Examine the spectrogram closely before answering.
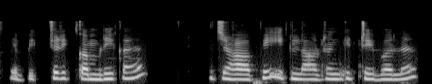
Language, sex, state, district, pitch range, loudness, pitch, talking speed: Hindi, female, Uttar Pradesh, Lalitpur, 240-285 Hz, -17 LUFS, 255 Hz, 195 wpm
